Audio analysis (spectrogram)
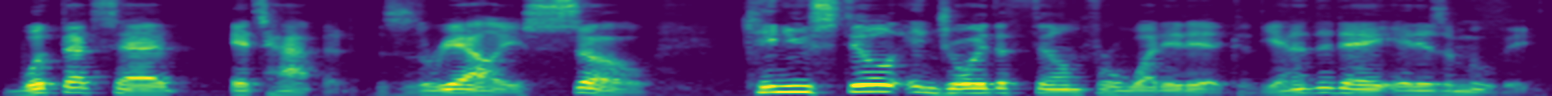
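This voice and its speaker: A man co-hosting a trailer reaction video, talking at length in an earnest, opinionated way and asking rhetorical questions. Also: mid-range voice. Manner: earnest, long-winded, asks rhetorical questions. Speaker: co-host of a movie trailer reaction channel. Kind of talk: casual opinionated movie talk.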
